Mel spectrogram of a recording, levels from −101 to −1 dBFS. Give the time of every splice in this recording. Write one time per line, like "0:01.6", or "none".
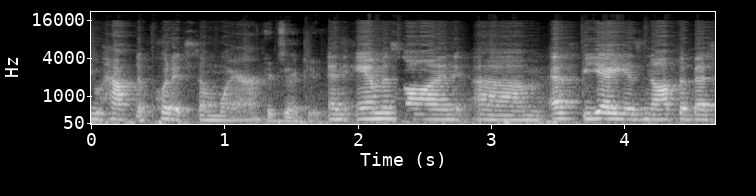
none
